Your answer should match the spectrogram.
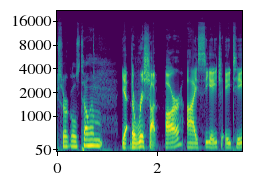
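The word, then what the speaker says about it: Richat: Yeah, the wrist shot, R-I-C-H-A-T. It's worth mentioning that. Got it already here. Yeah, in the first couple, I just want to say it's wrist shot. I used to call it Rickot.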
